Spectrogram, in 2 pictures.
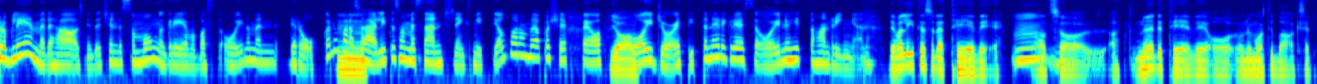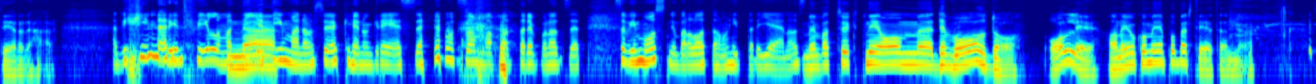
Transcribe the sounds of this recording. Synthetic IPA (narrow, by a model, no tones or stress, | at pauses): pʰɾʊbleːmːɛd̪ɛɦæːɾɑːvsnɪt̪ːət̪ʰɕɛnd̪əsɔmɔŋːaɡɾɛjːəɾʋabɑsḁt̪ːʔɔjnɛmɛnd̪ɛɾoːkaɳuːʋɑːɾasɔɦæːliːt̪əsɔmːɛsænslɛŋksmɪt̪ːɪalt̪vadɔmbaːpʰɔɕɛpːəɔjɑːɔjd͡ʒɔət̪ʰːɪt̪ːaɳeːɾɪɡɾeːsəɔjnʉhɪt̪ːaɾɦanɾɪŋːə̰nd̪̥ɛvaliːt̪əsɔd̪æːt̪ʰeːvḛːm̩ːalt̪sɔa̰t̪nʉːæɖɛt̪ʰeːveʔɔnʉ̟ːmɔst̪əvɪbɑːɾa̰a̰ksɛp̚t̪ʰeːɾa̰d̪ɛhæ̰ːɾ | at̪ʋɪhɪnːəɾɪnəfɪlːmat̪niːətɪmːanæɾɔmsøːkəɾjeːnɔmɡɾeːsəɔsamːanfat̪ːad̪ɛpɔnɔt̪ːsɛt̪ːsɔʋɪmɔst̪ənʉːbɑːɾaloːt̪ahɔnːɔmhɪt̪ːad̪ɛjeːnasmɛnvɑt̪ʰʏkt̪nɪɔmd̪ɛvɔld̪ɔ̰ | ɔlːɪhanhɑɾjʉkʰɔmːɪpʰɔbæɾt̪ʰeːt̪ʰənːʉ̰ː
